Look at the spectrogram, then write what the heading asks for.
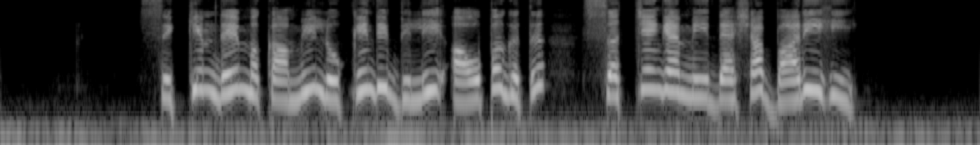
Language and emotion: Dogri, surprised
